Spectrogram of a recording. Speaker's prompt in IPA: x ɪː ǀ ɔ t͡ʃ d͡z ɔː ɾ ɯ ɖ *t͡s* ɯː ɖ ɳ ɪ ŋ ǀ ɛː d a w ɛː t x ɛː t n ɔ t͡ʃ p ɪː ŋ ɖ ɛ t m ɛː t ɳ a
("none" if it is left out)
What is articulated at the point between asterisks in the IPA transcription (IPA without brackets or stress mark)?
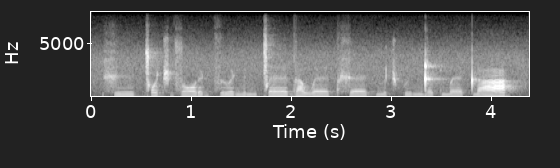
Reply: t͡s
